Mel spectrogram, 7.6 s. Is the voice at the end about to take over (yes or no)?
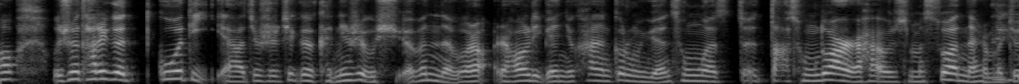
no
